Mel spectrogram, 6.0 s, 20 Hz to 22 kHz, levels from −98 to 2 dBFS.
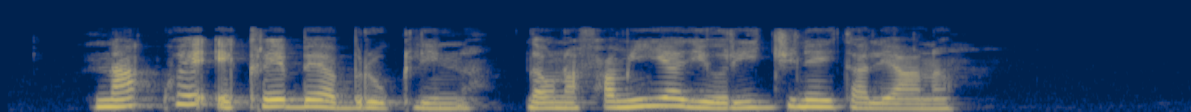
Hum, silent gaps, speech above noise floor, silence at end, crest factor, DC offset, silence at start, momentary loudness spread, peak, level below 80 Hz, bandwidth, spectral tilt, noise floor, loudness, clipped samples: none; none; 61 dB; 1.2 s; 18 dB; under 0.1%; 0.45 s; 10 LU; -6 dBFS; -64 dBFS; 7.8 kHz; -6.5 dB/octave; -84 dBFS; -24 LUFS; under 0.1%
